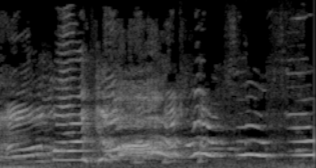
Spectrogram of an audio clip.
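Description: Two young women laughing together, high-pitched and breathless, on a thrill ride.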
